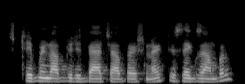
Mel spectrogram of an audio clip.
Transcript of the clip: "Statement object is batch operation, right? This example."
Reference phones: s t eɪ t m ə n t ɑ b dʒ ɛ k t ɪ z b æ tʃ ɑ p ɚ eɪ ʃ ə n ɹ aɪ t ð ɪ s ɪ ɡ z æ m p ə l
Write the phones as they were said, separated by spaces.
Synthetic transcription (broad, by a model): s t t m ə n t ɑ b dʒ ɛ t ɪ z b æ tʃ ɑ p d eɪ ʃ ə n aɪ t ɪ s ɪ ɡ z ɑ m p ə l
